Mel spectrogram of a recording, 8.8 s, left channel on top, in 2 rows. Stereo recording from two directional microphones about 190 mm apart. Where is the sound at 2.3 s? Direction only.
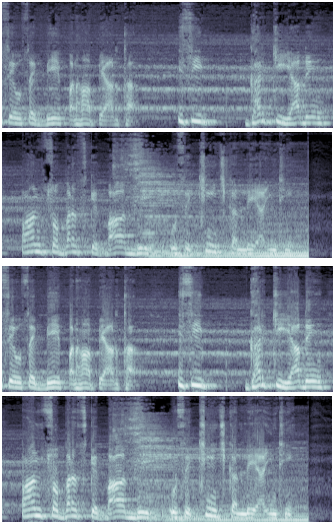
25° right (ahead or behind).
